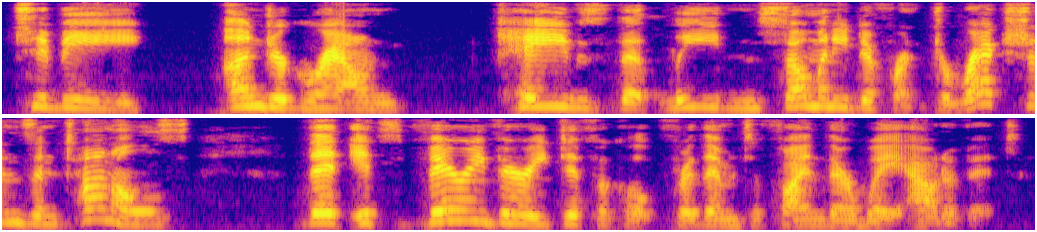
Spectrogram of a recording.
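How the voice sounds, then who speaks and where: A vlog host with a hoarse, scratchy voice, earnestly explaining the psychology behind the topic in casual commentary. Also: mid-range voice, bright, forceful tone. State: hoarse, losing voice. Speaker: channel host. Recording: dull lo-fi recording.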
